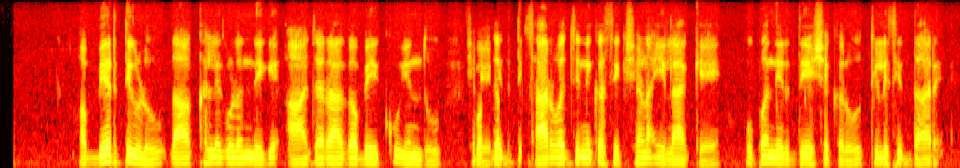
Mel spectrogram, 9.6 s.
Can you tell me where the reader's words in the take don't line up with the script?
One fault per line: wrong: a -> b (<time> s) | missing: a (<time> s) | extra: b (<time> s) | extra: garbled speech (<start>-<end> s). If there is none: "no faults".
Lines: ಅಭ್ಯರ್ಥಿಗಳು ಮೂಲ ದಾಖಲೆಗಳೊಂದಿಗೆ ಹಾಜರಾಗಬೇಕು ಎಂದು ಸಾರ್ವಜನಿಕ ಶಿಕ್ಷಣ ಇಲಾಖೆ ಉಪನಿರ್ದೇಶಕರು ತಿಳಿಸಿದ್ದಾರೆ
missing: ಮೂಲ (1.5 s)
extra: garbled speech (4.7-5.2 s)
